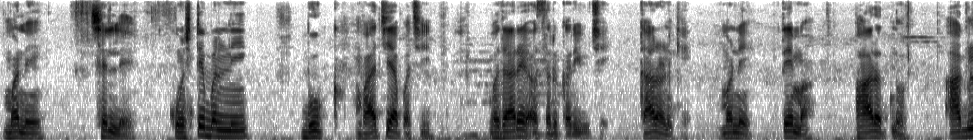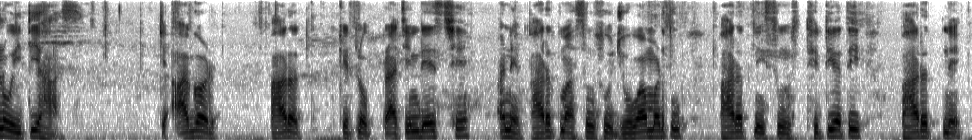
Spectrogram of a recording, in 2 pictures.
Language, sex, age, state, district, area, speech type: Gujarati, male, 18-30, Gujarat, Narmada, rural, spontaneous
